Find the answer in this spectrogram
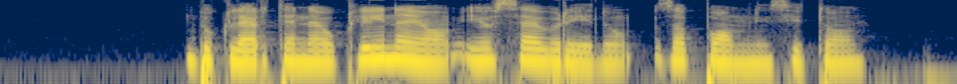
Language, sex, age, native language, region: Slovenian, female, 18-29, Slovenian, Central Slovenia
